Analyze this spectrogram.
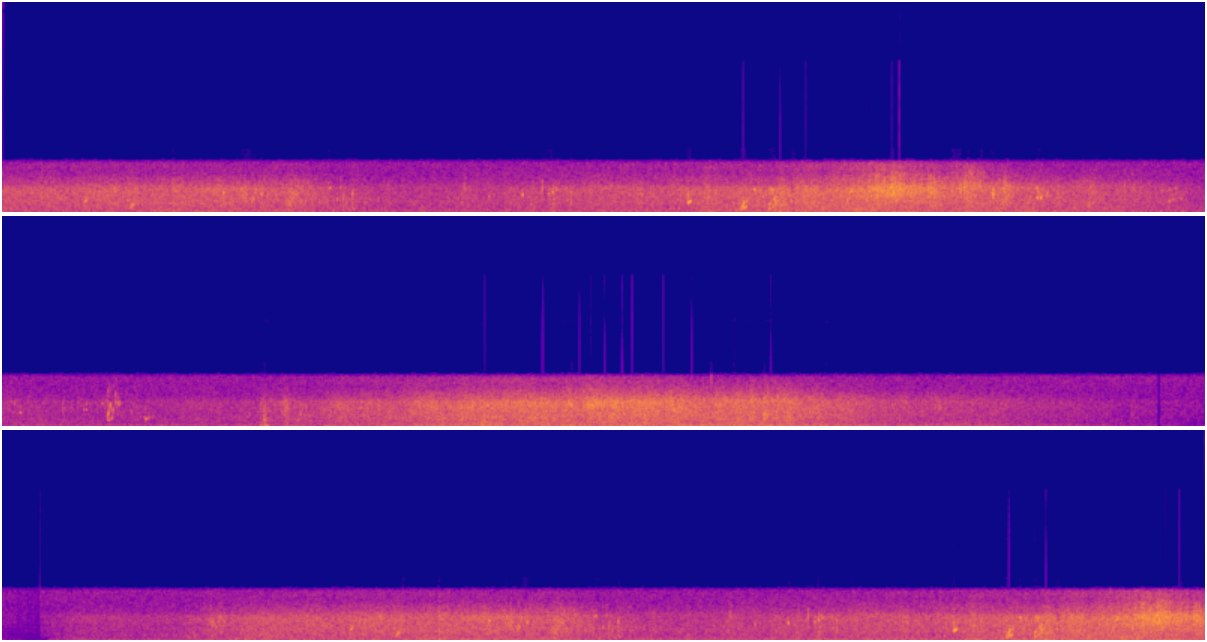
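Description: Ocean waves on a rough open sea: a steady rush of water that swells and eases in slow surges every several seconds. It dips sharply about two-thirds of the way through, then builds again.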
